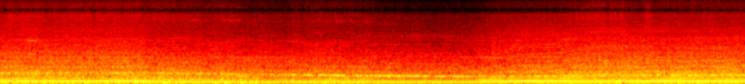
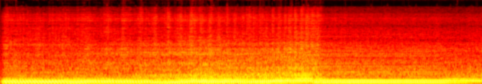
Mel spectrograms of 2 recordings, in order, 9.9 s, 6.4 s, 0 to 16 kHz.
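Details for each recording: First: Can-Am Commander side-by-side under way, 10 months after driveline fix with new carrier bearing and heater hose: steady engine drone dipping and rising with throttle, no driveline rattle. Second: Can-Am Commander UTV before repair: a loose, fast metallic driveline rattle over the engine drone, from a worn driveshaft carrier bearing; fixed by fitting a new carrier bearing plus a heater hose after drilling out the rivets.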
